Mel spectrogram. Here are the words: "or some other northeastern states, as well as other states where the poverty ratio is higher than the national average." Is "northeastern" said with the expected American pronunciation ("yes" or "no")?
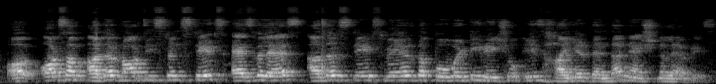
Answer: no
